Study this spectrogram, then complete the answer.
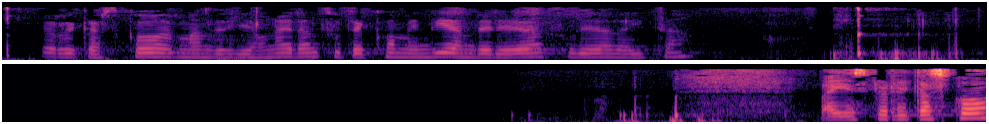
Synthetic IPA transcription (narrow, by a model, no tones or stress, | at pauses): eskerikasko̞eɾmand̪ɾeʎawnae̞ɾant͡sut̪e̞ko̞me̞nd̪iand̪eɾeasuɾe̞aðajt͡sa | baje̞ske̞rikasko̞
